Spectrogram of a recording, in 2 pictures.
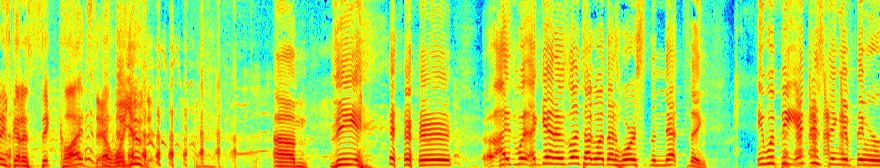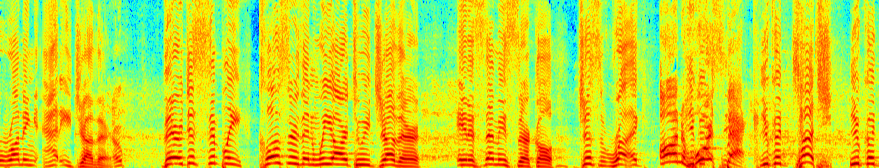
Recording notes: Recorded live at Largo in Los Angeles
